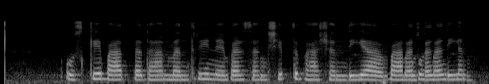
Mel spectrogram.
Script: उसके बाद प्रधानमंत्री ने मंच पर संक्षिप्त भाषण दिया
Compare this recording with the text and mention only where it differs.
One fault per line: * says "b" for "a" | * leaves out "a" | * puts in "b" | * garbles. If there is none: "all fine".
* leaves out "मंच"
* garbles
